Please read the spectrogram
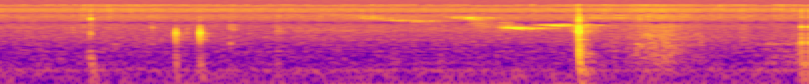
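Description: Near silence: room tone with a few faint clicks, the clearest about three seconds in, and faint high chirps just before it.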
